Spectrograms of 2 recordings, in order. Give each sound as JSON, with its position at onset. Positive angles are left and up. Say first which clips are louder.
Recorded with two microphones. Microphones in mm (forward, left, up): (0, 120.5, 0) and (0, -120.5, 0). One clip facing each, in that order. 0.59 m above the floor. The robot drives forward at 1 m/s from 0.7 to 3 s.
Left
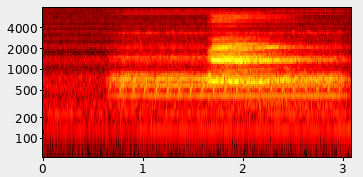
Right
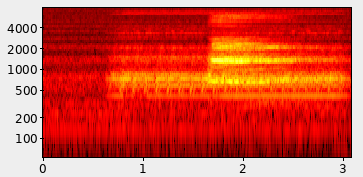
{"t": 1.6, "sound": "a cat meowing", "louder": "right 1 dB", "side_deg": 15, "distance_m": 0.6}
